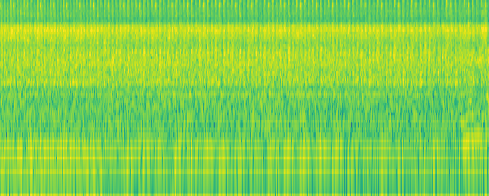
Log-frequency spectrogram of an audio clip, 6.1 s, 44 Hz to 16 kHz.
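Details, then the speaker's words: Mitsubishi Colt Diesel FE 1981 truck, new 100PS block replacing original, after bleeding air from diesel: engine caught and idles steadily with even clatter, no stumbling; sound described as smooth while checking water and fuel hoses for leaks. "udah mau hidup dan kita cek Apakah ada selang air yang bocor ataupun Slank dan solar yang bocor ya suaranya halus"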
